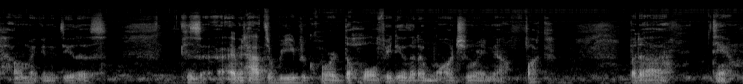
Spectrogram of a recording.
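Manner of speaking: low, soft, frustrated mumbling; muttering to himself. Real, not acted. Vlogger stuck on how to play his video, muttering to himself. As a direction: think aloud under your breath, cursing softly.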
